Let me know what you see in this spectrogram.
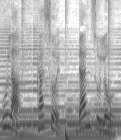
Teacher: Semasa bunyi ini dihasilkan, pita suara bergetar. Bahagian belakang lidah dinaikkan paling tinggi menghampiri langit lembut. Lelangit lembut dinaikkan untuk menutup rongga hidung. · Lelangit lembut dinaikkan untuk menutup rongga hidung. Bibir berada dalam keadaan bundar. · dikenali sebagai vokal belakang sempit atau vokal belakang tinggi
